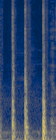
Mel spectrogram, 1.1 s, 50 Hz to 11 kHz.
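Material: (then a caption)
Hard plastic. Knocking on the hard plastic lower dash trim on the passenger side of a 2023+ Acura Integra, just below the small piece that connects to the soft-touch upper dash. Four short, dull, hollow knocks, each dying away almost instantly. The trim is hard plastic with no soft padding, considered a shortcoming for a knee resting against it.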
